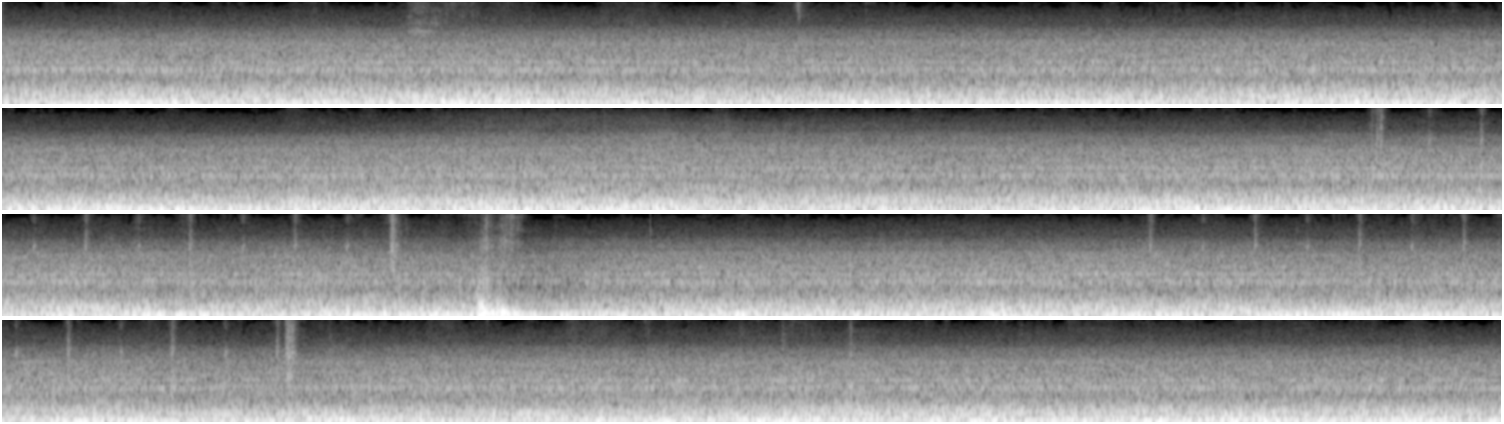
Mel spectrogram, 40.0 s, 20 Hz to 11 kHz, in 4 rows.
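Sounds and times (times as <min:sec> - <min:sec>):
car road and engine rumble: 0:00.0 - 0:39.9
thump from road bump: 0:23.1 - 0:23.6.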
